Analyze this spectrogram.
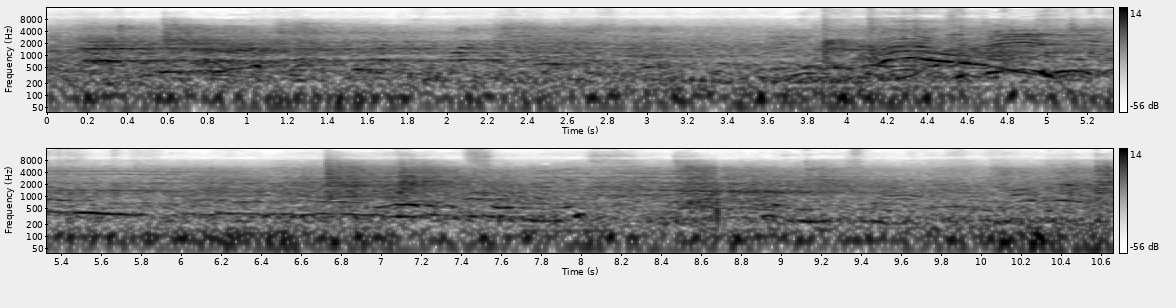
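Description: Spectators cheer and call out in an echoing rink.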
